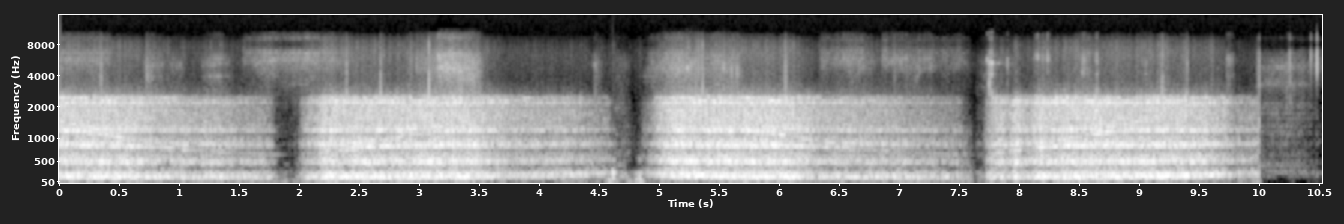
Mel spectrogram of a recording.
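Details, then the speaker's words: Simulated airflow through a rigid-walled tube model of the upper airway with a 2 mm section: steady rushing airflow bursts with a faint whistle, turbulent flow noise, not snoring. "dans une vf rigide et c'est comme de l'air dans un tube à parois rigide ce ne sont pas des ronflements"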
